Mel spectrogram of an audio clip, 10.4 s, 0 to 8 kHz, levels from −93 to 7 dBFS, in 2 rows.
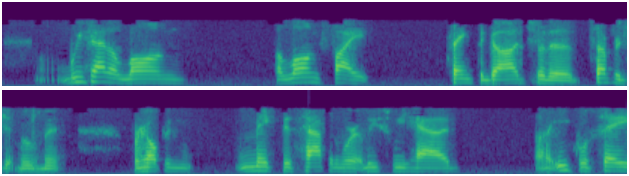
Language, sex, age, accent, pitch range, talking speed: English, male, 30-49, American, 120-140 Hz, 155 wpm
